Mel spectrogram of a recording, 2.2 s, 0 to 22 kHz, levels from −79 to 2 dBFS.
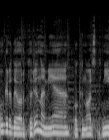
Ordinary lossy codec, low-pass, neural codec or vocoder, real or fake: MP3, 64 kbps; 14.4 kHz; vocoder, 44.1 kHz, 128 mel bands every 512 samples, BigVGAN v2; fake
